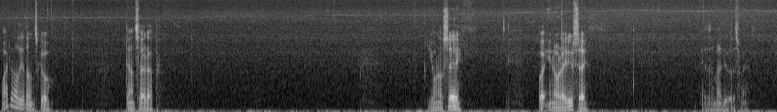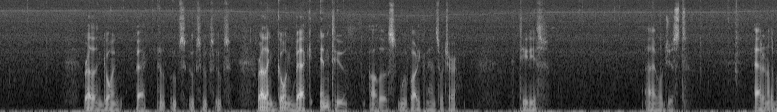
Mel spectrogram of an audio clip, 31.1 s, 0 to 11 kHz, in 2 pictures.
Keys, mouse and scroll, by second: 1.0 click, 1.4 scroll up 2, 1.5 middle click, 2.4 scroll down 2, 2.5 middle click, 3.4 scroll down 2, 3.8-7.9 middle drag, 6.5 click, 10.5 click, 12.2 middle click, 13.1 click, 14.0 click, 15.2 middle click, 16.0 click, 16.5 middle click, 17.8 click, 18.6 click, 20.2 click, 20.6 scroll down 1, 20.6 middle click, 22.3 click, 22.8-25.3 middle drag, 25.6 scroll up 1, 27.1 click, 27.8 click, 28.7 middle click, 29.4-31.0 middle drag, 30.9 click.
